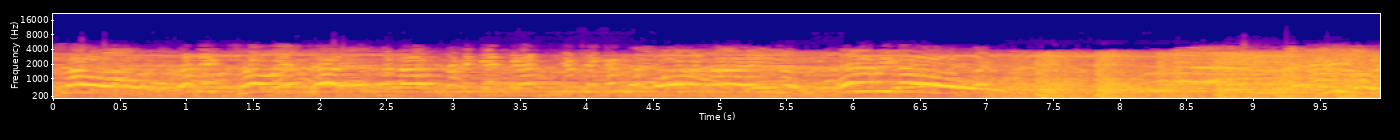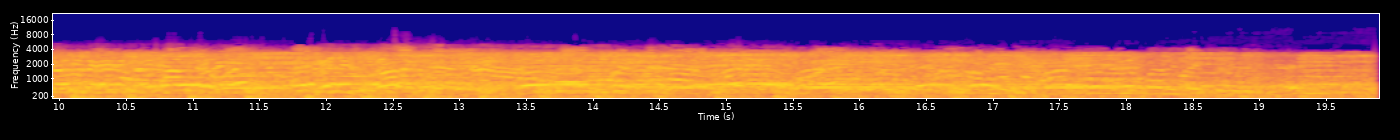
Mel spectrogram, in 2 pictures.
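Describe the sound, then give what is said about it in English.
Dense crowd chatter on a circus lot blazing with lights just before opening, crowds jammed around the sideshow, the menagerie and refreshment stands; many overlapping voices form a steady, loud babble that fills the whole scene without pause. “It was just before the time for the opening, and crowds jammed the sideshow, the menagerie, and the various refreshment stands.”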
